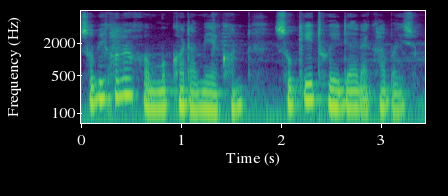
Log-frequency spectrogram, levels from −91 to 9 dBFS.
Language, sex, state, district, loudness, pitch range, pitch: Assamese, male, Assam, Sonitpur, -15 LUFS, 125-160 Hz, 135 Hz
